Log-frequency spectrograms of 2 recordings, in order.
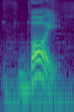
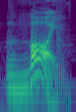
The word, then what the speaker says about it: voy: Por ejemplo, voy, no voy. Vamos, no vamos.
